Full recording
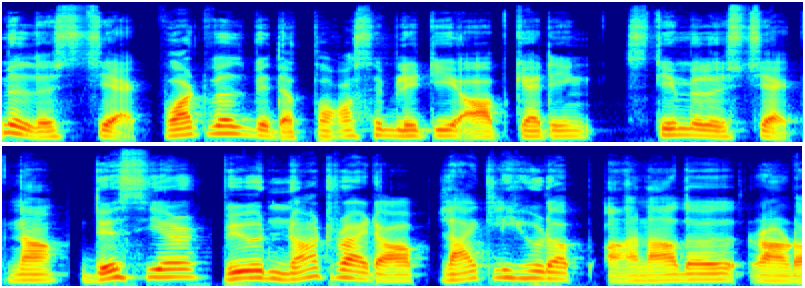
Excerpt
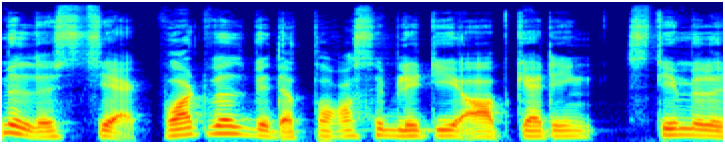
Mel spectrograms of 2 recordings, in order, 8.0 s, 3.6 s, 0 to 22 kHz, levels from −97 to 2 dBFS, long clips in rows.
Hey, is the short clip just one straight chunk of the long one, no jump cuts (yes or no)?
yes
